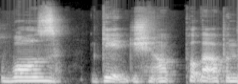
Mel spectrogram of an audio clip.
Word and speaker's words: Wasgij: actually the word jigsaw spelled backwards and it's pronounced was gage uh just in case you were interested in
